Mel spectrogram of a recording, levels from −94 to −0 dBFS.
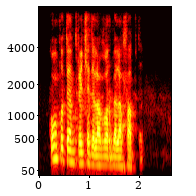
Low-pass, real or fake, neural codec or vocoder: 7.2 kHz; fake; codec, 16 kHz, 6 kbps, DAC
